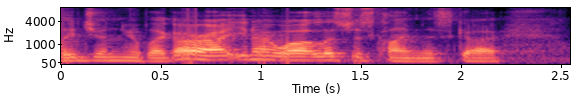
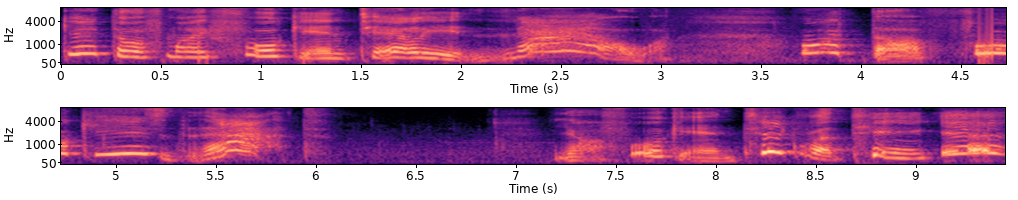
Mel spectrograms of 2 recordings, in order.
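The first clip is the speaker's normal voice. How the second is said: put-on Irish accent at a higher pitch. Retelling Conor laughing at a fighter on TV: Conor McGregor impression. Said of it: "when Conor was, like, laughing".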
